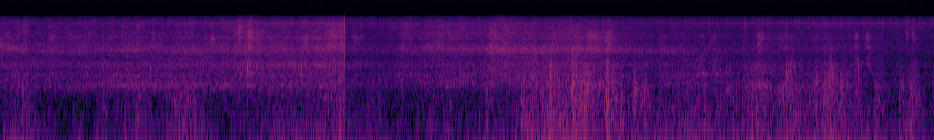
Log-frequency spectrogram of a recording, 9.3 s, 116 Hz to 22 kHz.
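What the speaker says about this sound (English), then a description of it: "It is 32 degrees out and it's very windy." Strong cold wind blows outdoors on a 32-degree winter day, a continuous loud low buffeting roar across the microphone with gusts that swell and ease.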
